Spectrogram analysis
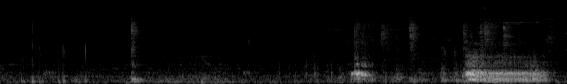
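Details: Shiba Inu puppies at 72 days old, indoors in a small room: short low growling bursts, one near three and a half seconds and a longer, rougher growl around five seconds, with soft rustling between.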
